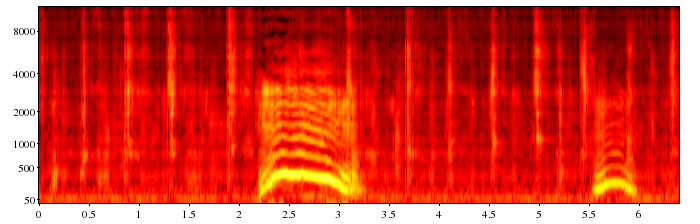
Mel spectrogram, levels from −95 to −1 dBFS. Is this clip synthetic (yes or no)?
yes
